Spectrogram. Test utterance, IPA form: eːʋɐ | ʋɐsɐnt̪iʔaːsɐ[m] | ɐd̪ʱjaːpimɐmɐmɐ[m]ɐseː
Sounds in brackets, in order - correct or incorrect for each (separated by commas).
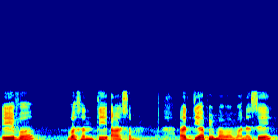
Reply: correct, incorrect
